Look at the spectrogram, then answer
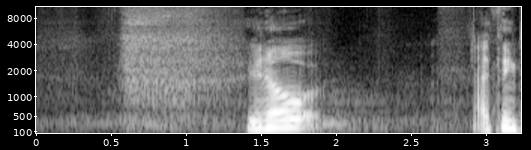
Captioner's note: sighs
